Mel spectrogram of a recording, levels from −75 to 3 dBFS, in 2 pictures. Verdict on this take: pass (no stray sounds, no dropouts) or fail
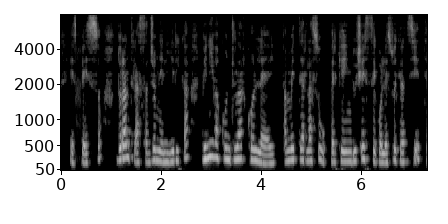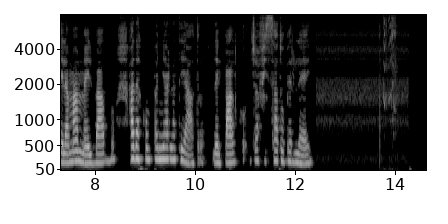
fail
